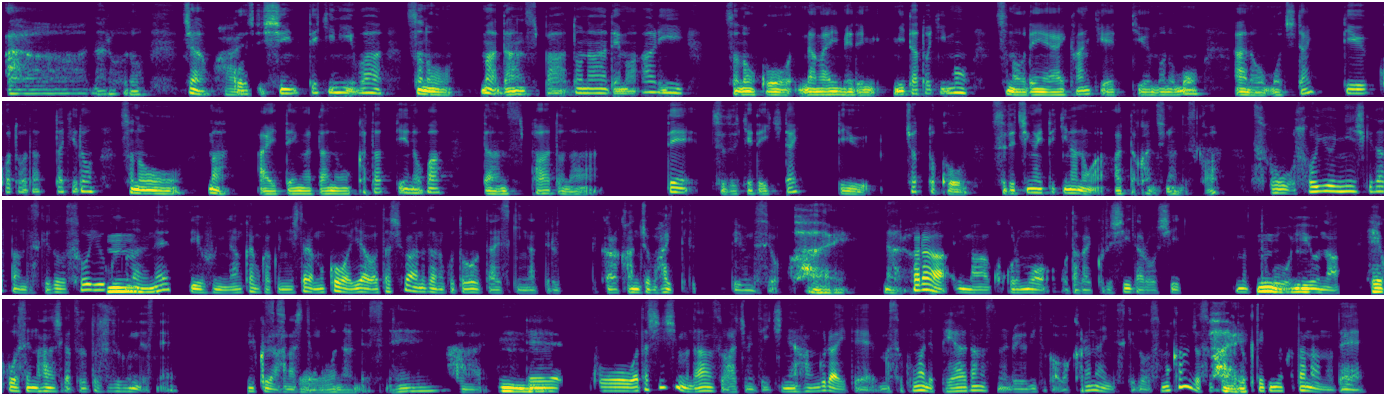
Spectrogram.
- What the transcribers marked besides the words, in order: other background noise; tapping
- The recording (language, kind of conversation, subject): Japanese, advice, 信頼を損なう出来事があり、不安を感じていますが、どうすればよいですか？
- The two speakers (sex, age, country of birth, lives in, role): male, 35-39, Japan, Japan, advisor; male, 40-44, Japan, Japan, user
